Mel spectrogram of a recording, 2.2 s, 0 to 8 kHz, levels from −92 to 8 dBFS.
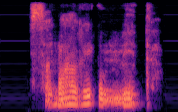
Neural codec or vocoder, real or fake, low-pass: vocoder, 22.05 kHz, 80 mel bands, HiFi-GAN; fake; 7.2 kHz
